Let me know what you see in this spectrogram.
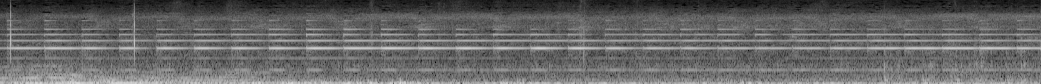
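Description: Metra commuter train arriving at a station: a low rumble with several steady high-pitched tones held over it, and a few sharp clicks.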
